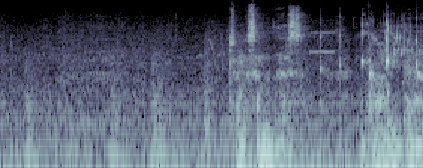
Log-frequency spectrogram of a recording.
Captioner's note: bottle clinks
